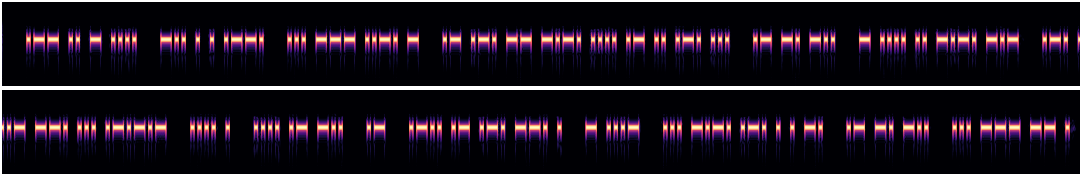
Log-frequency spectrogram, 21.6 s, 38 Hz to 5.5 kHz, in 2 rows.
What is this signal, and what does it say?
Morse code, heard as a keyed tone, about 34 wpm, 600 Hz. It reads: WITH DEEP SOFT ARMCHAIRS AND THICK RUGS. HE HAD A LARGE TV SCREEN AND SOME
